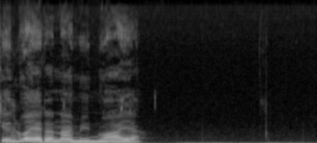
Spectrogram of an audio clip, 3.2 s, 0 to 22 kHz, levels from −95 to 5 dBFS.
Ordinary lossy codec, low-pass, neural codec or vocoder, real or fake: none; none; vocoder, 44.1 kHz, 128 mel bands every 512 samples, BigVGAN v2; fake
